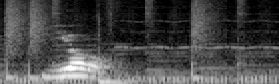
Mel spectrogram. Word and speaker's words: y: Yo. Yo. Tú is you. Yo y tú. I and you. The letter Y right here means and, but it's pronounced as I in Spanish.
